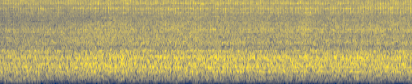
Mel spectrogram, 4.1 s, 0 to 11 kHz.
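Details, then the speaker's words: Beckett oil burner, two-pipe pump, Carlin Pro-Max control with TT jumped: smooth constant fan hiss, no rattles or pulsing, purging before the 15-second delayed oil valve opens; normal pre-purge. "now let's exit and we'll run this pre- ignition 3 seconds delayed oil valve 15 seconds for delay oil"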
